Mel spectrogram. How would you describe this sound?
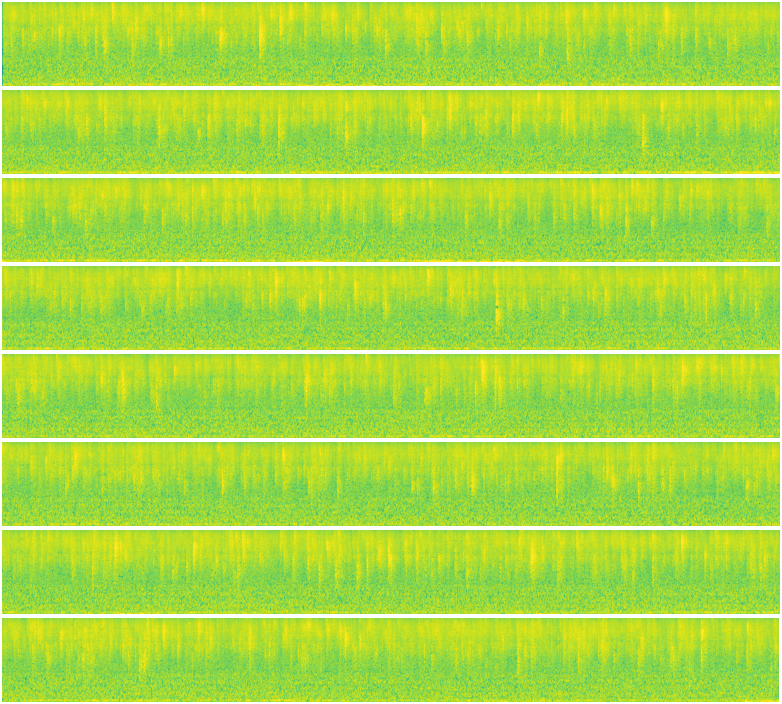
Water splashing in off the roof during heavy rain.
